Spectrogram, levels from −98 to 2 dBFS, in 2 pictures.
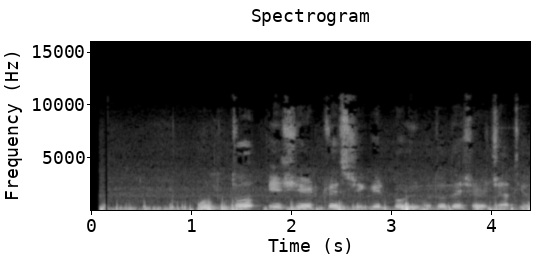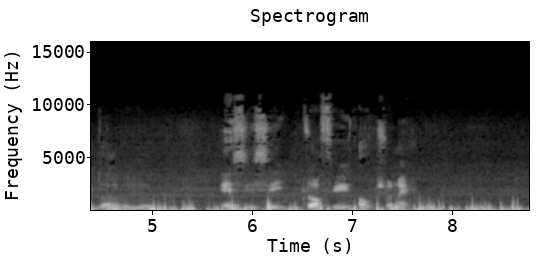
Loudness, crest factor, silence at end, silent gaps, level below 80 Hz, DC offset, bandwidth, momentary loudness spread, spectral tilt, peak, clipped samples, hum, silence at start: -28 LUFS; 26 dB; 0 s; none; -48 dBFS; under 0.1%; 11 kHz; 12 LU; -6.5 dB/octave; -2 dBFS; under 0.1%; none; 0.1 s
